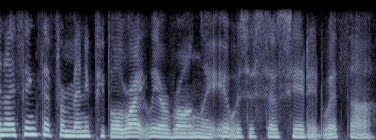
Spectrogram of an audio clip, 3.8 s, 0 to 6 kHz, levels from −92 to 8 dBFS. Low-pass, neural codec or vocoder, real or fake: 5.4 kHz; vocoder, 44.1 kHz, 80 mel bands, Vocos; fake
